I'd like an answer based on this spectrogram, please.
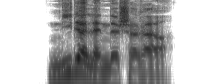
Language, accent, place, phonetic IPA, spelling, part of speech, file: German, Germany, Berlin, [ˈniːdɐˌlɛndɪʃəʁɐ], niederländischerer, adjective, De-niederländischerer.ogg
- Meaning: inflection of niederländisch: 1. strong/mixed nominative masculine singular comparative degree 2. strong genitive/dative feminine singular comparative degree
